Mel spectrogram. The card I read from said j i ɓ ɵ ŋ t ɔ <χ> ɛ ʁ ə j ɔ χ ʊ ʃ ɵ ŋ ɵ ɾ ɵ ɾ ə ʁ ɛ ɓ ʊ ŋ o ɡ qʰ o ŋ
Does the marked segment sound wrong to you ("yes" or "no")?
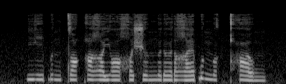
yes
